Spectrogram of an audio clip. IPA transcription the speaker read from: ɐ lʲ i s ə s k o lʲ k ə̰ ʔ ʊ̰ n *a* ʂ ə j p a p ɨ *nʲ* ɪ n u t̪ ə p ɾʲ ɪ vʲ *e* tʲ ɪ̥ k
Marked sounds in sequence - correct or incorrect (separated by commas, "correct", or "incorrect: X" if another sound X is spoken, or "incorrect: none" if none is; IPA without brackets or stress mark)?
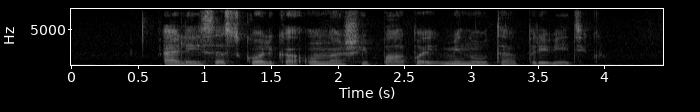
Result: correct, incorrect: mʲ, correct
